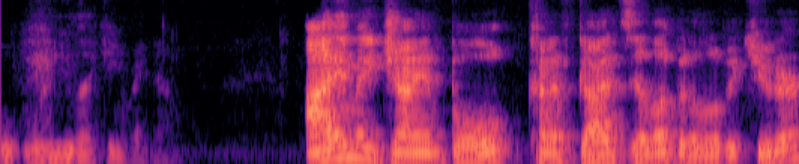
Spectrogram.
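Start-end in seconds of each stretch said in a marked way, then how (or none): 0.0-2.1 sultry, soft, under-the-breath seductive coaxing murmur. Showing how a shy shopper asks a vendor: under your breath, seductive. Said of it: "under your breath, kind of seduce them".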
